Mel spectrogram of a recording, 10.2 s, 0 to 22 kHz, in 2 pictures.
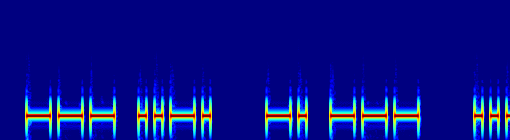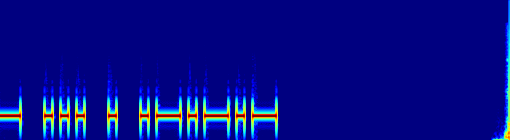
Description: Morse code, heard as a keyed tone, about 16 wpm, 700 Hz. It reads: OF NO USE.
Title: Sentences from Top 1000 Words - Review Part 4 - 15wpm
